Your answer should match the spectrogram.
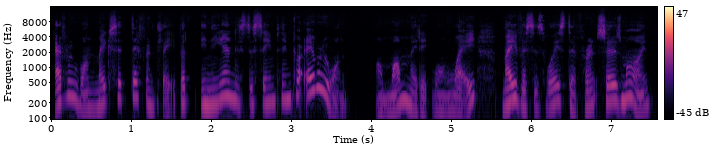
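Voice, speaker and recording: A woman's voice: mid-range voice, lively intonation, fairly quick, dark tone, dry recording, close to an everyday voice. A woman voicing a cheeky, sickly Cockney man in a story, with teasing, rambling informal talk. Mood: drowsy, musing. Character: cheeky, sickly Cockney Englishman, a wartime airman. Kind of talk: storybook character voice.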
